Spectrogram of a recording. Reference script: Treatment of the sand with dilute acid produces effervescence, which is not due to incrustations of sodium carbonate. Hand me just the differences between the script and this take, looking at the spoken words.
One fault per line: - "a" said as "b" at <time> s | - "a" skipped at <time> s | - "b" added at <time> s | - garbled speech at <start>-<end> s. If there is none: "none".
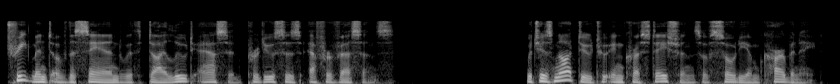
none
